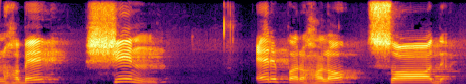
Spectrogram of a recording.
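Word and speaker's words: ص: এরপর হলো সদ। সদ জিহ্বার আগা সামনের নিচের দুই দাঁতের আগার দিকে লাগা উচ্চারণ হবে সদ অথবা সোয়াদ, দুটোটাই বলতে পারেন।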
